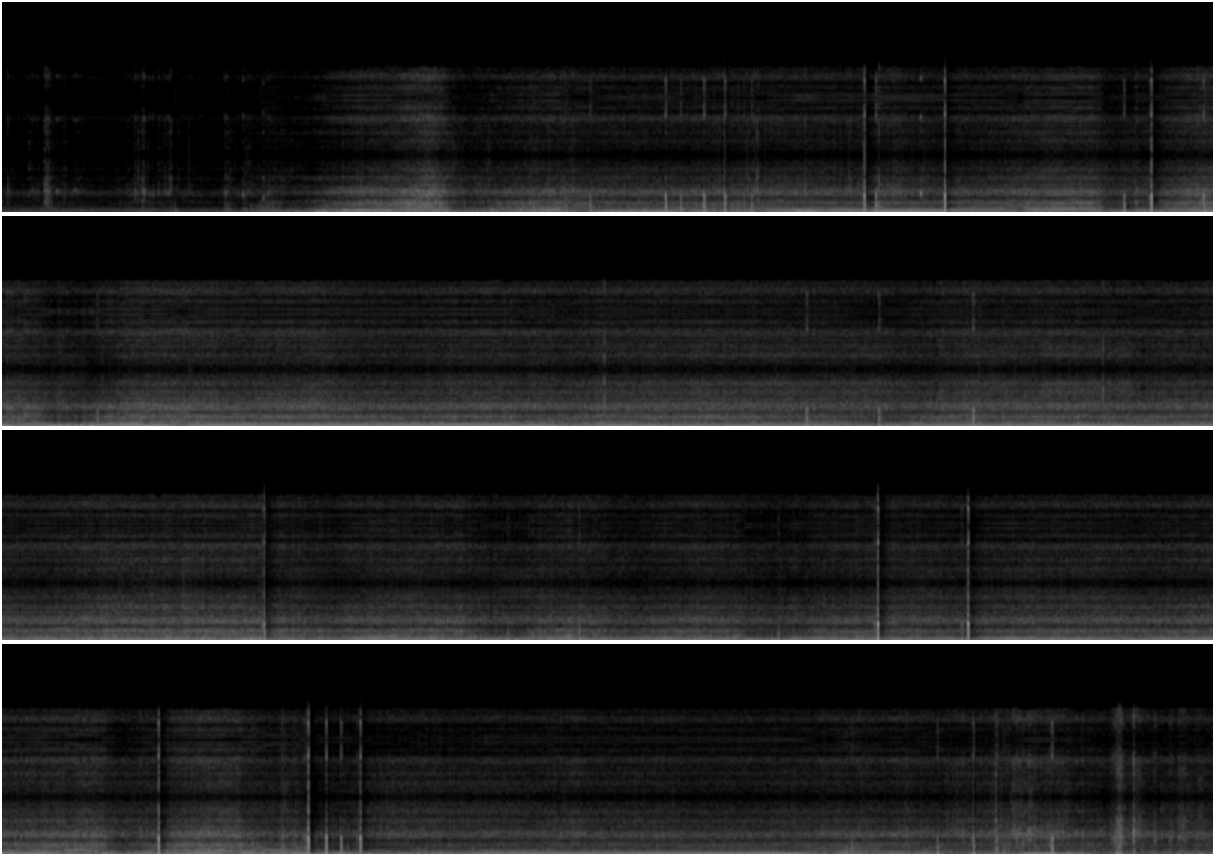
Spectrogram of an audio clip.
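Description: Yamaha SuperJet stand-up jet ski's two-stroke engine throttled up about two seconds in, then running hard, its pitch rising and falling with the throttle. Water spray hisses along the hull the whole time.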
